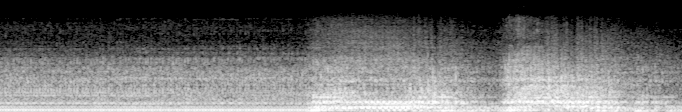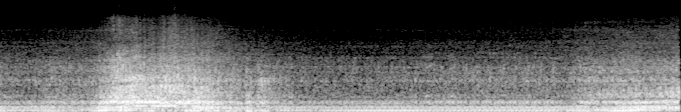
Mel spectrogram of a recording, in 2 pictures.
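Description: A powerful car engine idles with a deep, steady rumble.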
